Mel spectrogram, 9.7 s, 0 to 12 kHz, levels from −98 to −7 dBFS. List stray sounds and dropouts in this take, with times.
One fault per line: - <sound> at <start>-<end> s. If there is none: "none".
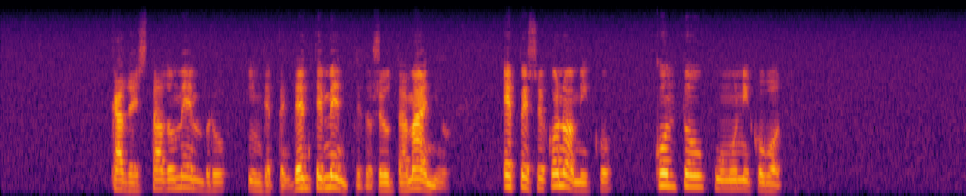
none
